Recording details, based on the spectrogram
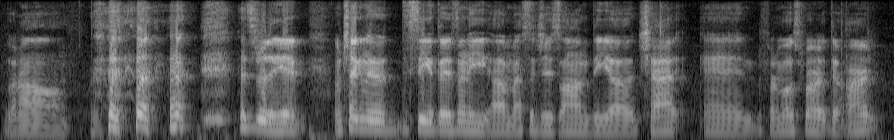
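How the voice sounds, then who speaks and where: A man's voice: medium pitch, fairly even intonation, moderate pace, hardly any pauses. A young man live-streaming his game development at night, sleepy, his voice a little worn, rambling and hesitant with many fillers. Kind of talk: casual live-stream talk.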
